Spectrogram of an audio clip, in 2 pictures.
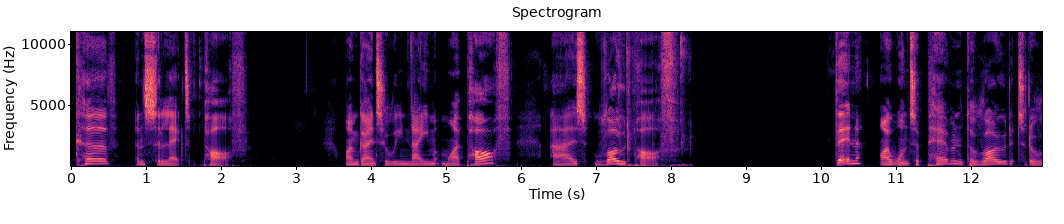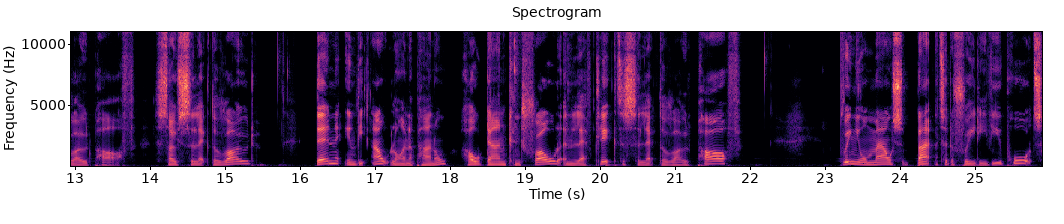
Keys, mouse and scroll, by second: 5.4 click, 8.3 click, 15.3 click, 20.4 ctrl+click.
